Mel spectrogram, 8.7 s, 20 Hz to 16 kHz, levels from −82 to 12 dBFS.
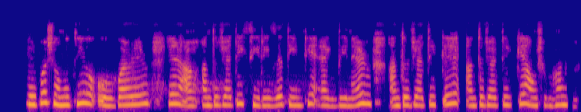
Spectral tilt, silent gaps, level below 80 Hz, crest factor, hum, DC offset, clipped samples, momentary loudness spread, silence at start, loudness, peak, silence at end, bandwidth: -5 dB/octave; 6.56-6.60 s, 6.91-6.97 s, 7.69-7.74 s, 8.54-8.58 s; -62 dBFS; 14 dB; none; under 0.1%; under 0.1%; 7 LU; 0.4 s; -16 LUFS; -2 dBFS; 0.1 s; 7.2 kHz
